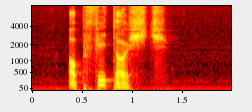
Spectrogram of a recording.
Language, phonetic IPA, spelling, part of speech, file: Polish, [ɔpˈfʲitɔɕt͡ɕ], obfitość, noun, Pl-obfitość.ogg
